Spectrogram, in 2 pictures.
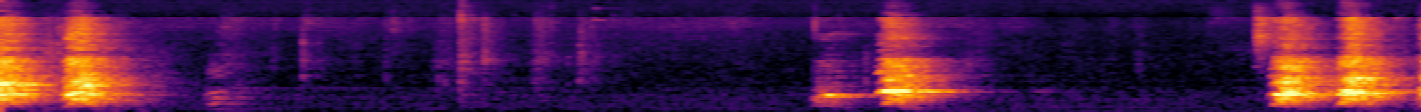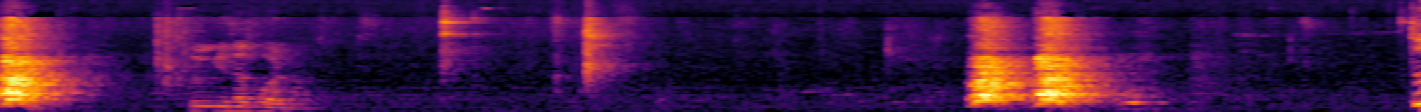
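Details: Labrador Retriever, a pet dog named Sophie, barking at home in bursts: single and doubled loud barks spaced a few seconds apart, with a low grumble between them and silence in the gaps.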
